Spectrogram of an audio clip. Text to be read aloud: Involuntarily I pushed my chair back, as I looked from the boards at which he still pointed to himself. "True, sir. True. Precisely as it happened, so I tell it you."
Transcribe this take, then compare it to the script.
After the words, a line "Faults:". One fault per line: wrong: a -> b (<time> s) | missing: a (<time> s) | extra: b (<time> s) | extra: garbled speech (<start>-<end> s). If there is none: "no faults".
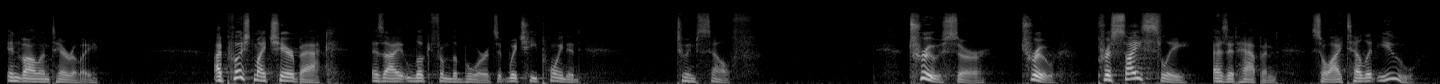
Involuntarily I pushed my chair back, as I looked from the boards at which he pointed to himself. "True, sir. True. Precisely as it happened, so I tell it you."
Faults:
missing: still (5.4 s)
